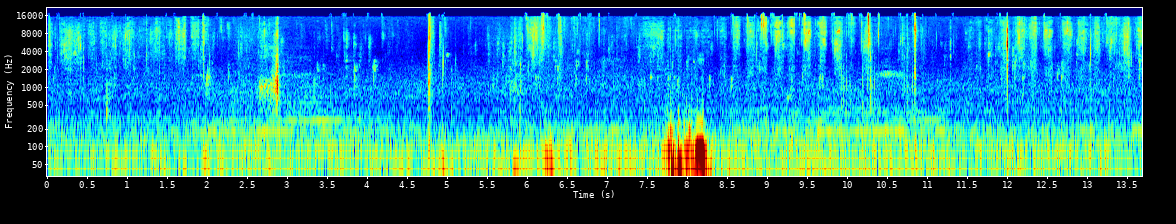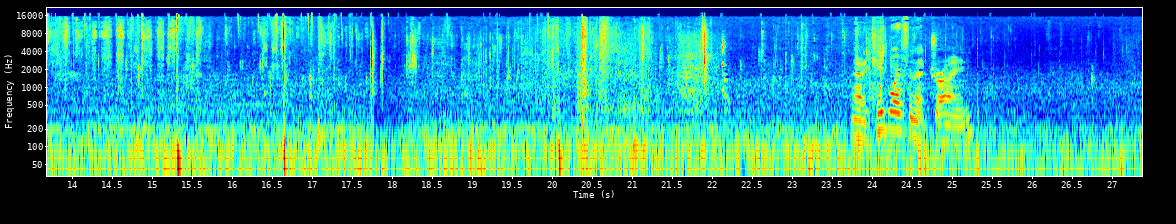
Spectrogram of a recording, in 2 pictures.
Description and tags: cut pig ear
cut, pig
